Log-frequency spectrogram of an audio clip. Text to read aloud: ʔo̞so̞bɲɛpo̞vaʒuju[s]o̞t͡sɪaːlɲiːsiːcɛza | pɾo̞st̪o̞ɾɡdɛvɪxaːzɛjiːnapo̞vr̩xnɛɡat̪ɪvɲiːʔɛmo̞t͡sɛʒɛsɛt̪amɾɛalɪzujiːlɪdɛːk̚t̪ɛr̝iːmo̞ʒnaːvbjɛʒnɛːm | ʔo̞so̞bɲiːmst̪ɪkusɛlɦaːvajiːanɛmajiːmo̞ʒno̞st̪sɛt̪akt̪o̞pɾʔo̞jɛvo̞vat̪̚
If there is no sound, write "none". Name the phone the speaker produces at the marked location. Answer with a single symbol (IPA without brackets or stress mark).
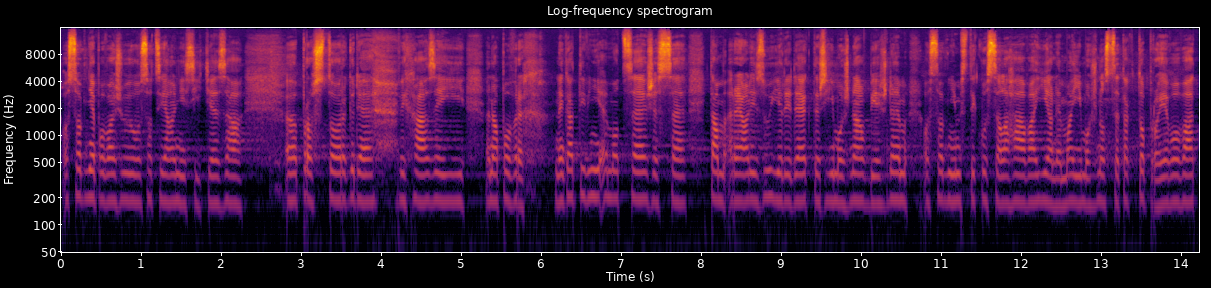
s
